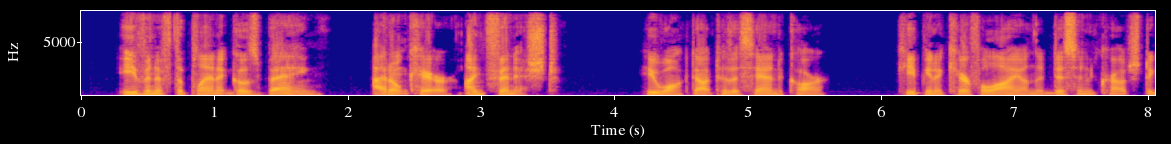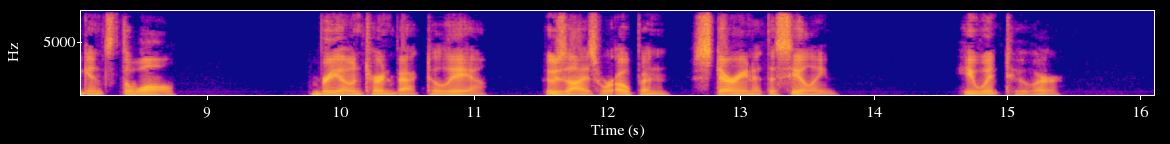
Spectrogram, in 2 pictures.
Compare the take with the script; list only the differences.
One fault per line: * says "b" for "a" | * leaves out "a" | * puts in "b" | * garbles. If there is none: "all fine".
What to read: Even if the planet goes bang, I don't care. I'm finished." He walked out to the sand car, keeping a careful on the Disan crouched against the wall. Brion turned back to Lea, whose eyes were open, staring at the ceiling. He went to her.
* puts in "eye"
